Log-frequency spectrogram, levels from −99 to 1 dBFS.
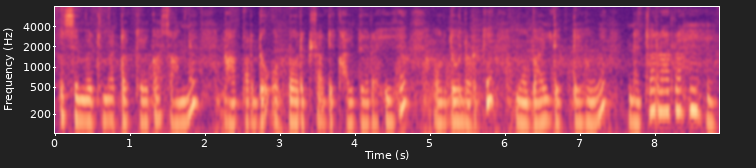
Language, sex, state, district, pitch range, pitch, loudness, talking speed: Hindi, female, Rajasthan, Jaipur, 155-195 Hz, 160 Hz, -20 LUFS, 165 wpm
